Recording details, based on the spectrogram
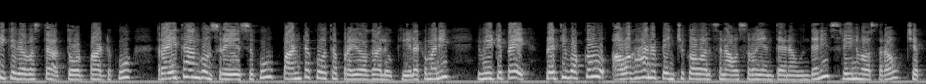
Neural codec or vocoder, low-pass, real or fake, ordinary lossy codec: none; 7.2 kHz; real; none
